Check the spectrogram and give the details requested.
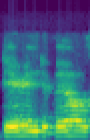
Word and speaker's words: Daren Debel: I am here with Darren Debel. Is that the correct That is You're one of the few that pronounced it correctly.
